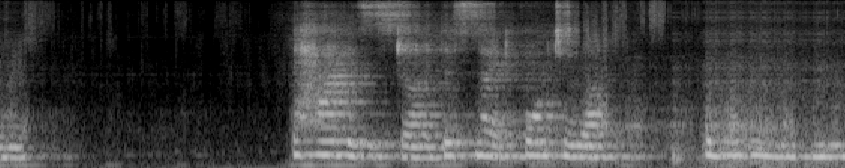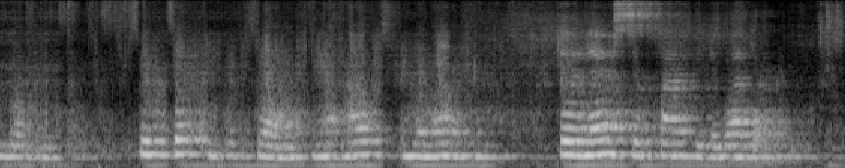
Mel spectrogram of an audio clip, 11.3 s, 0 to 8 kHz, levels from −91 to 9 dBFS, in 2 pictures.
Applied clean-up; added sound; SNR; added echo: neural separator model SepFormer DNS4.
